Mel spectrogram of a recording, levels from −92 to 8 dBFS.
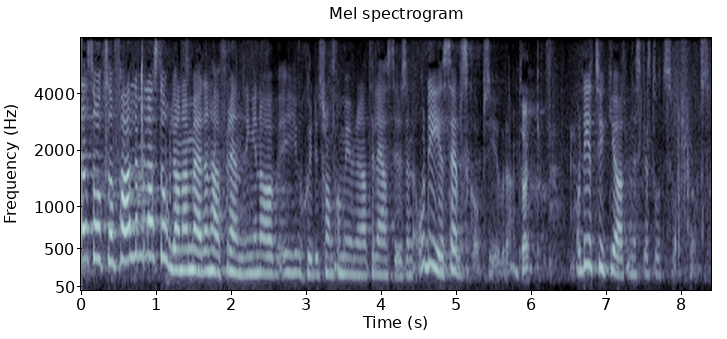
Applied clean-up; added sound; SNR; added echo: none; none; none; none.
